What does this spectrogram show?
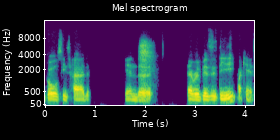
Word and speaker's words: Eredivisie: he's had in the Eredivisie. I can't say it right. The Dutch league, the Eredivisie. That's the right way to say it.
